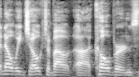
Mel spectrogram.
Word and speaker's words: Cockburn: loved the hunter dickinson coburn match up the first time around cockburn you always say it wrong it's coburn it's cockburn kofi coburn yeah you have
